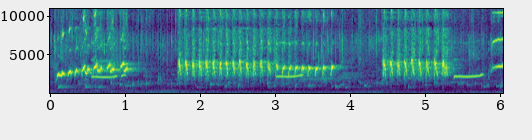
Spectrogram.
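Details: Murai batu, the white-rumped shama, singing a mating-therapy song for kept birds: a warbling whistle, then long runs of rapid, evenly repeated sharp notes, broken by clean drawn-out whistles.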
